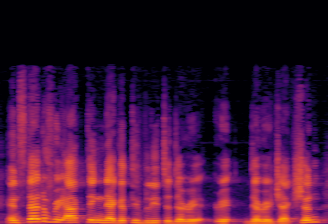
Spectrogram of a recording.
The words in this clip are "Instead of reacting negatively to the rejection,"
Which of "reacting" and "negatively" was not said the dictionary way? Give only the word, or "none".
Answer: none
